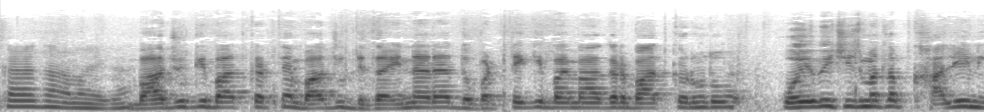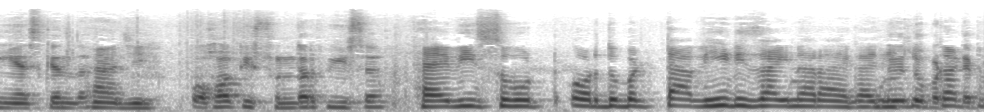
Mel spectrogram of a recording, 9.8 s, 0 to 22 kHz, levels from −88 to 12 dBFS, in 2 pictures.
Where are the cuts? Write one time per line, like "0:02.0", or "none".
none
